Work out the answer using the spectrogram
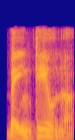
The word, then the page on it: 21: espanhol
